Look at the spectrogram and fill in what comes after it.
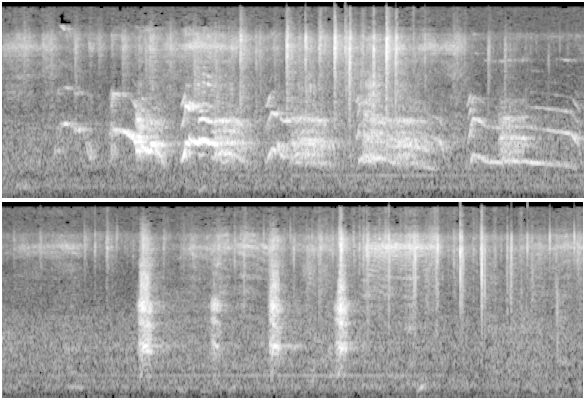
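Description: A dog's high whining and yelping calls sliding in pitch for the first five seconds or so, then four short sharp barks about two-thirds of the way through.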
